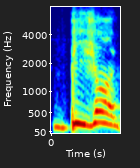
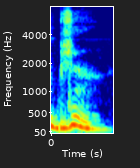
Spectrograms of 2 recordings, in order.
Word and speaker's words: Bijan: He's changing the pronunciation from Bijan to Bijan.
